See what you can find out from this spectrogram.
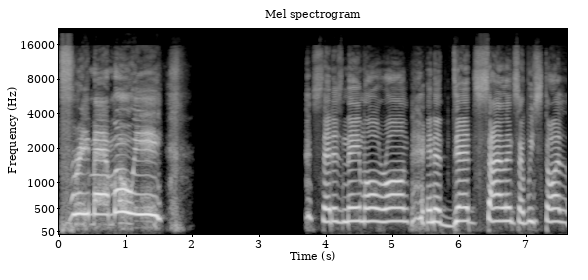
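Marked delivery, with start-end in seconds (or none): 0.0-1.6 very high, sudden yell, drawn out. Retelling how someone suddenly yelled into dead silence, retelling a yell. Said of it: "Destroy yells out".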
